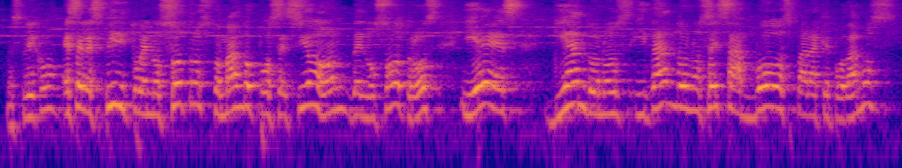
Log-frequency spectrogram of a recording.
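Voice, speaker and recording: A man's voice: high-pitched, measured pace, few pauses, mellow. A man with a Mexican accent preaching a sermon in a church, earnest and full of rhetorical questions, acting out heartfelt prayers. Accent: Mexican Spanish. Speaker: pastor. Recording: echoey church room.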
